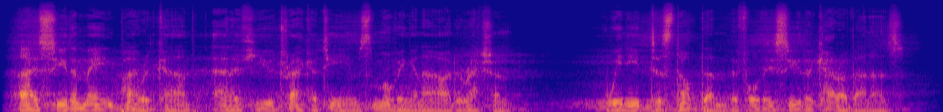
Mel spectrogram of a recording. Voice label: Voice Dialog; we are the dwarves gamerip 2016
